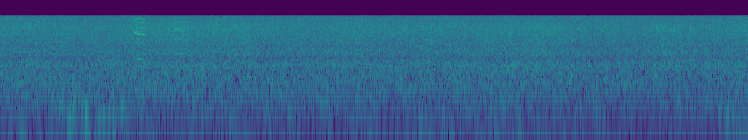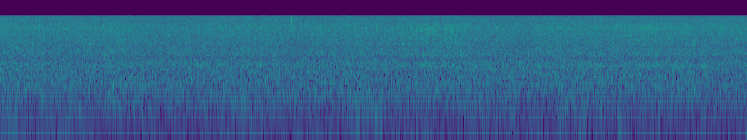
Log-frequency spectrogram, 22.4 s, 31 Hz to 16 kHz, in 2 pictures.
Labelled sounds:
2.0	2.2	Pacific white-sided dolphin, 3.2 to 4.2 kHz

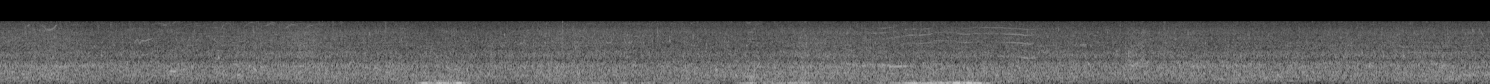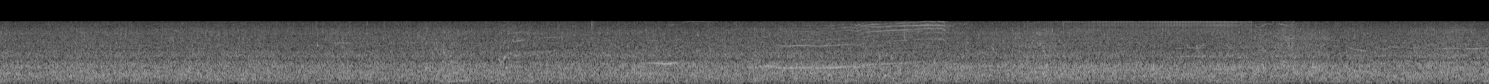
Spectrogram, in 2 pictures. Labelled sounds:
2.0	2.3	killer whale, northern resident, 3.6 to 3.8 kHz
8.4	10.4	killer whale, northern resident, 0.81 to 5.8 kHz
21.3	22.1	killer whale, northern resident, 0.91 to 7.7 kHz
22.5	24.5	killer whale, northern resident, 0.78 to 7.8 kHz
29.3	29.7	killer whale, northern resident, 2.0 to 5.2 kHz

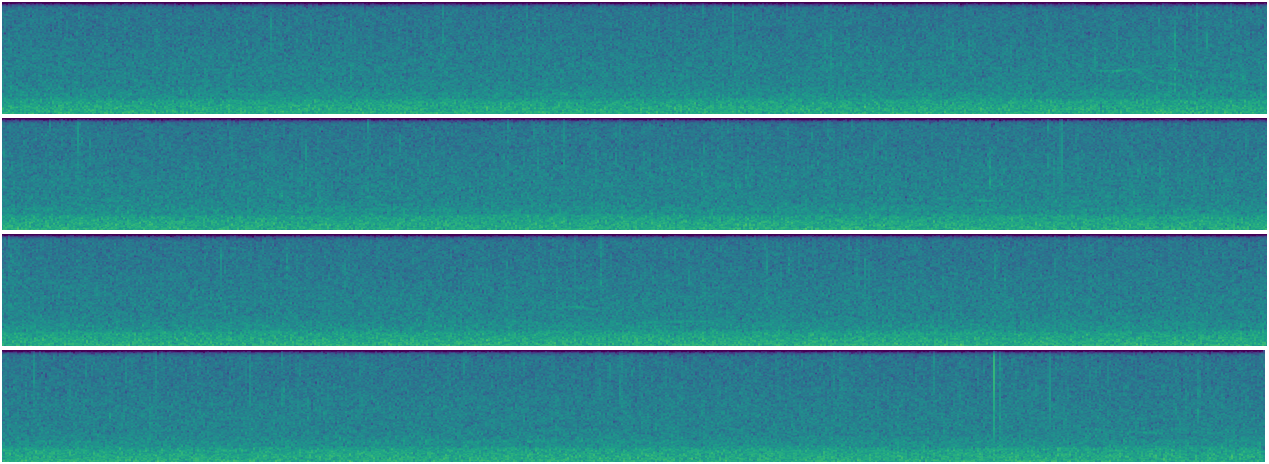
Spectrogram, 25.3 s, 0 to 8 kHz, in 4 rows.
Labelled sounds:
24.5	24.8	killer whale, northern resident, A clan, AA subclan, A04 pod, 2.0 to 2.2 kHz

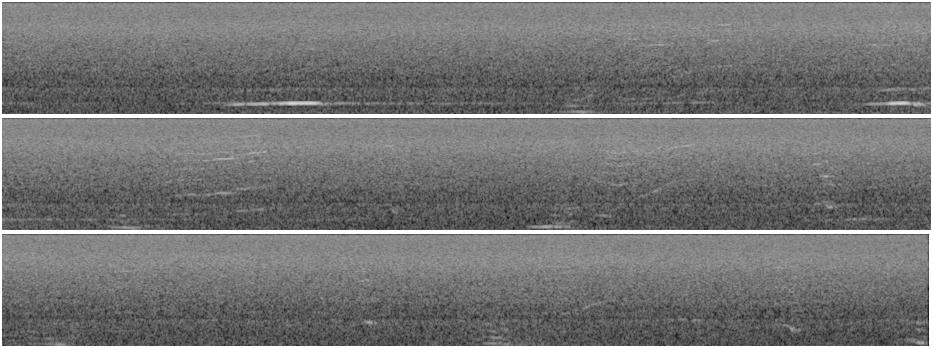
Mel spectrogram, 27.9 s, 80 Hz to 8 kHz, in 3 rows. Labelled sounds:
6.4	6.7	humpback whale, 2.4 to 2.6 kHz
11.3	12.0	humpback whale, 0.96 to 3.3 kHz
16.0	16.3	humpback whale, 3.5 to 3.8 kHz

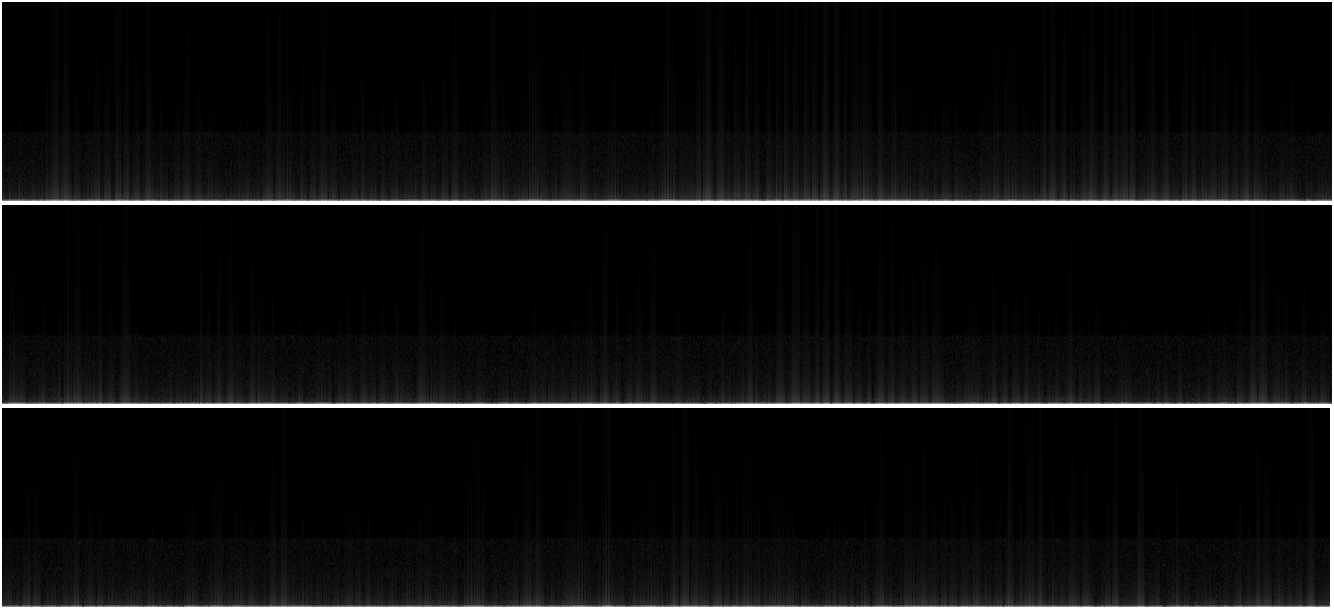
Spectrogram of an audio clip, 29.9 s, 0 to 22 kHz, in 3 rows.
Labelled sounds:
26.6	26.9	humpback whale, 0.86 to 1.0 kHz

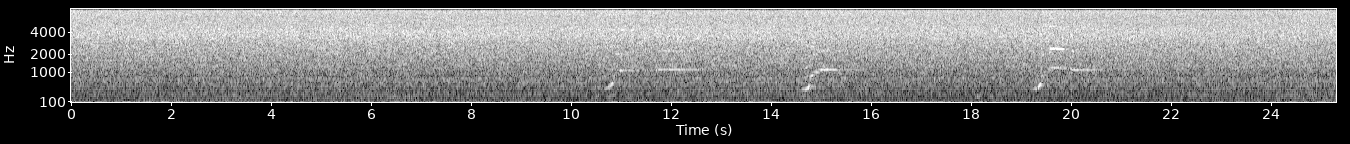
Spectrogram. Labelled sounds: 11.7	12.2	humpback whale, 1.1 to 1.2 kHz
14.8	15.3	humpback whale, 0.80 to 1.2 kHz
19.5	20.3	humpback whale, 1.1 to 2.5 kHz

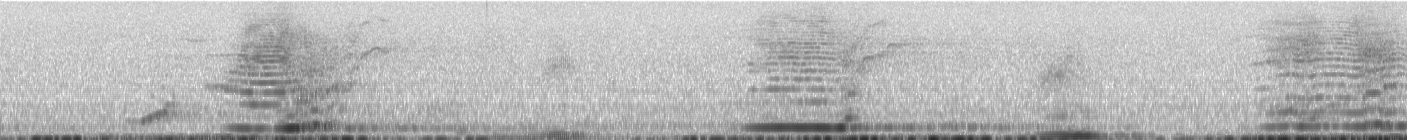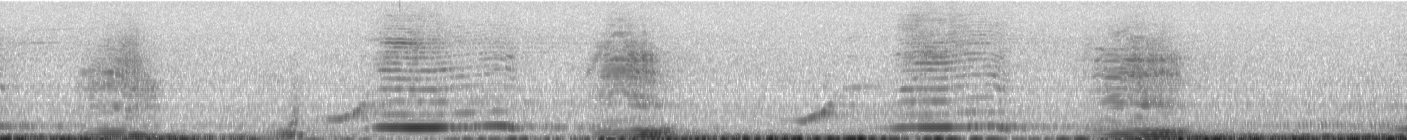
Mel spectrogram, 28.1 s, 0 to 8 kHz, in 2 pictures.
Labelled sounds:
1.8	4.0	humpback whale, 0.80 to 5.2 kHz
5.5	5.8	humpback whale, 1.7 to 2.2 kHz
7.6	9.0	humpback whale, 0.80 to 5.1 kHz
9.9	10.7	humpback whale, 1.2 to 3.0 kHz
12.5	13.9	humpback whale, 0.86 to 4.9 kHz
15.9	16.3	humpback whale, 1.2 to 1.8 kHz
17.7	19.1	humpback whale, 0.80 to 5.7 kHz
19.9	20.6	humpback whale, 1.4 to 2.4 kHz
22.5	24.2	humpback whale, 0.80 to 3.3 kHz
25.0	25.6	humpback whale, 1.4 to 2.8 kHz

